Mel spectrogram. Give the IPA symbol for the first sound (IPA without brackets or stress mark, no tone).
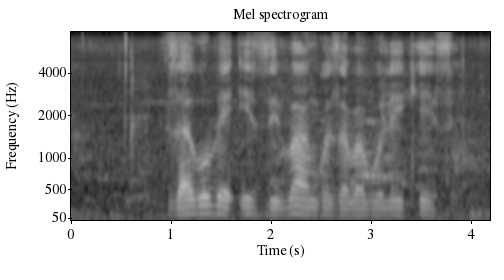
z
